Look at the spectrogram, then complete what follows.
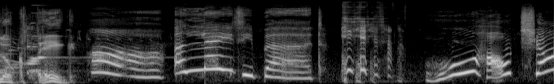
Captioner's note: giggles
